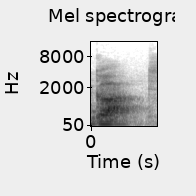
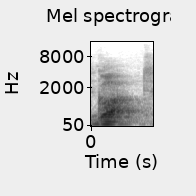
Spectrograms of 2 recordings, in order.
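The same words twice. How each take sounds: First: American 'got' with open ah, gaht; American pronunciation. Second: British 'got' with rounded short o; British pronunciation. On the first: Teacher contrasts accents for students, American pronunciation. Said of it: "Kalau American". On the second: Teacher contrasts accents for students, British pronunciation. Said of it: "Kalau British". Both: Shown as a demonstration.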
